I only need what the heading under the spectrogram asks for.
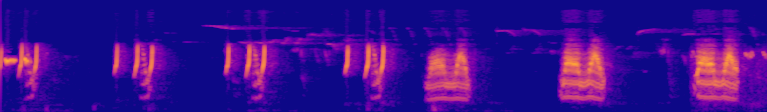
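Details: Common quail (Coturnix coturnix) in Pakistan gives sharp, high, quick two- and three-note calls about once a second, followed by three harsher, nasal, buzzy notes at the same pace.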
